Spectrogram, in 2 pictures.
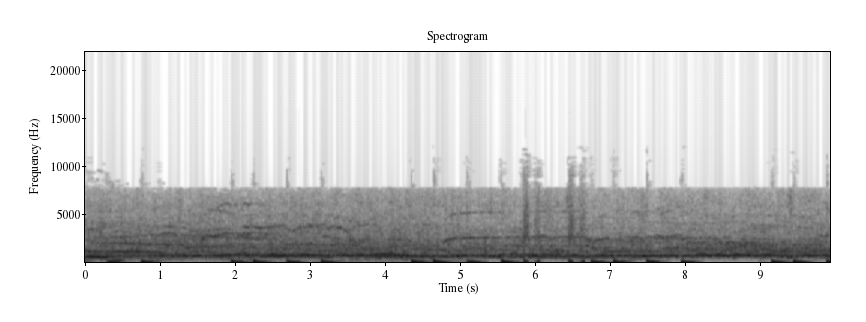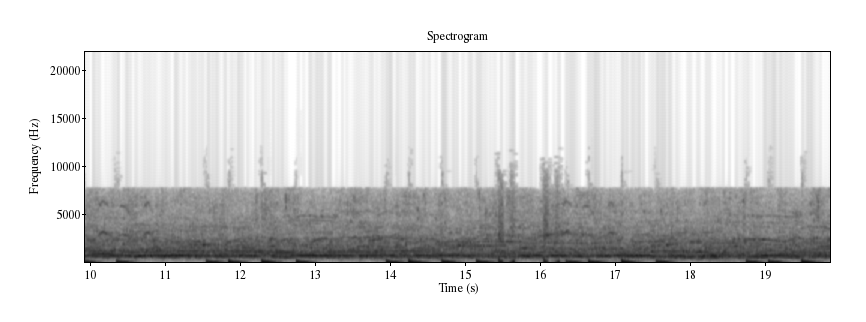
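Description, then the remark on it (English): A loud crowd of men shouts "ho" together in answer to an MC's call, their voices massed over a steady, pounding bass beat that runs throughout. “All the fellas say ho.”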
